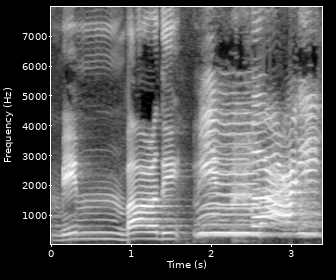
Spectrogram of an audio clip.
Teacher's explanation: اقلاب میں سے آ رہا ہے اس لیے غنہ کریں گے نون ساکن کو میم سے بدل کر غنہ کر کے پڑھیں گے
